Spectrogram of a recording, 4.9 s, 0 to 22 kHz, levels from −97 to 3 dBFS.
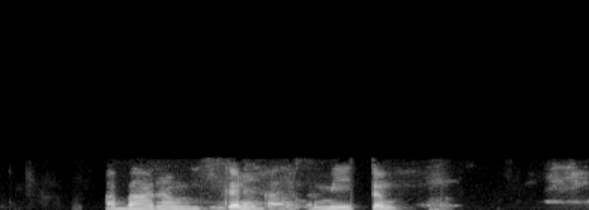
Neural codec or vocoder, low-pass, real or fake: codec, 24 kHz, 0.9 kbps, WavTokenizer, medium speech release version 2; 5.4 kHz; fake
